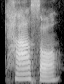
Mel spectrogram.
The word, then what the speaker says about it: castle: yes George got it castle castle very nice so you don't hear those t's so whistle s so you just imagine the T's not there so it goes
